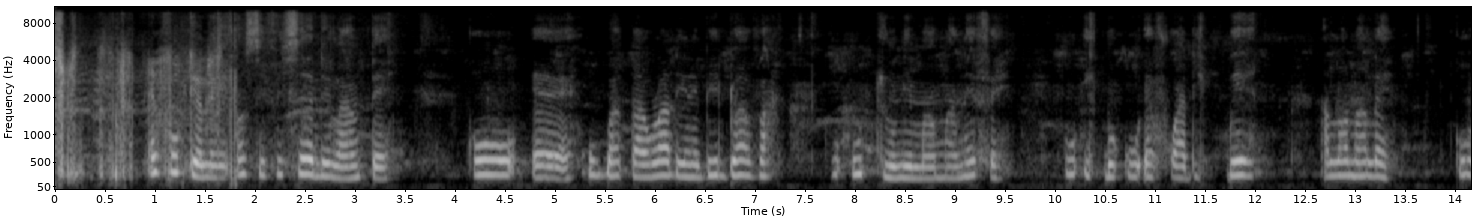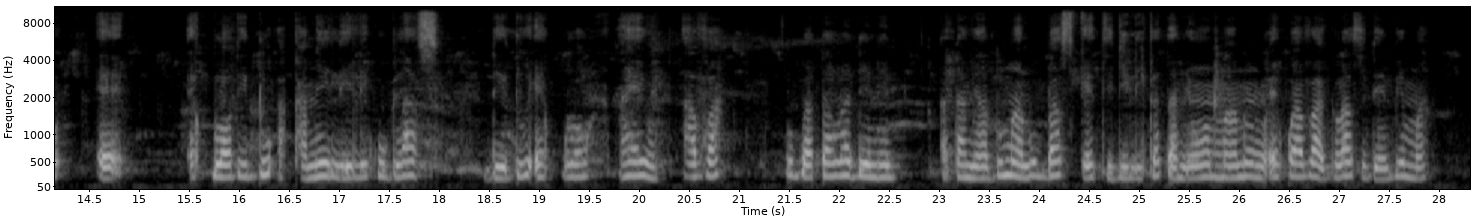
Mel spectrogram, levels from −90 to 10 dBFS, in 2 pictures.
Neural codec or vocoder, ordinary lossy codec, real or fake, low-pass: vocoder, 22.05 kHz, 80 mel bands, WaveNeXt; AAC, 64 kbps; fake; 9.9 kHz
